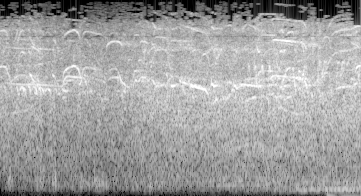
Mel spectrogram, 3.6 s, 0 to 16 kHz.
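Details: Wintering yellow-headed blackbirds pouring into a town plaza roost in Delicias, Chihuahua, Mexico, at evening, 27 January 2017; thick overlapping chatter of high chips and thin whistles, with a low rumble of traffic beneath.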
